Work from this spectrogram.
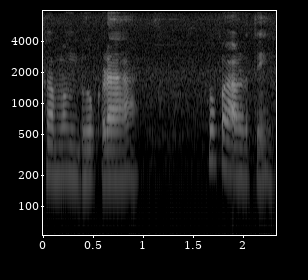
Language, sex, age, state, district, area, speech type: Marathi, other, 30-45, Maharashtra, Washim, rural, spontaneous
